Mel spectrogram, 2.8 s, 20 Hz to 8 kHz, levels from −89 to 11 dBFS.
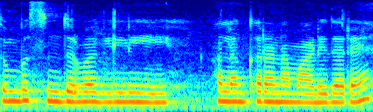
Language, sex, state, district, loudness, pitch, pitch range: Kannada, female, Karnataka, Mysore, -15 LUFS, 210 Hz, 200-220 Hz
